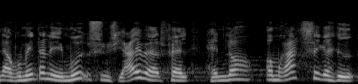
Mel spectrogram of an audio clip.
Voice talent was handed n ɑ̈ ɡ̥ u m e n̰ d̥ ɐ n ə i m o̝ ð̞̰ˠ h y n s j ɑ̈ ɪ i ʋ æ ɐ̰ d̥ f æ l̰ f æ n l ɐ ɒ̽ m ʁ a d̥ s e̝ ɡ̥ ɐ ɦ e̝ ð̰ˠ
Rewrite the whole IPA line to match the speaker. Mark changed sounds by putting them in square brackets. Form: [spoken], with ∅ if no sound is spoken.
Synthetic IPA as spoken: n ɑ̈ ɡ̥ u m e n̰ d̥ ɐ n ə i m o̝ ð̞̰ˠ [s] y n s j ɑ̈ ɪ i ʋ æ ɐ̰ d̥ f æ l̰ [h] æ n l ɐ ɒ̽ m ʁ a d̥ s e̝ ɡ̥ ɐ ɦ e̝ ð̰ˠ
